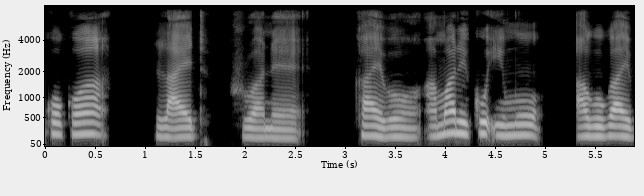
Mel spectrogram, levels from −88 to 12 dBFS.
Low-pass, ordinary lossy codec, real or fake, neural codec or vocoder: 7.2 kHz; none; real; none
